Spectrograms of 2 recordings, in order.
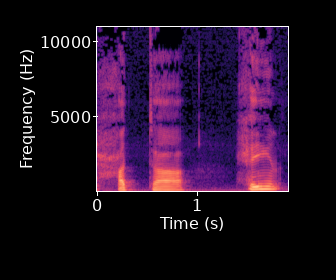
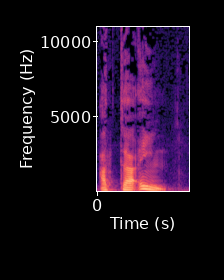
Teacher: كما مثلا تميم مثلا الحاء تلفظها عين · Shown in: second take · مثل حتى حين عتاعين.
